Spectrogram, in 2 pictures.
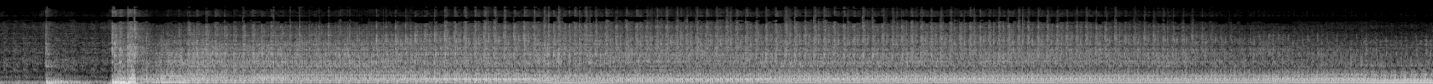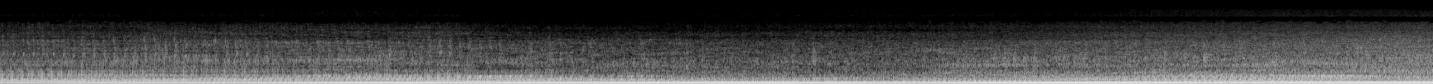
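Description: Straight-piped Ford Mustang engine starting cold: it catches with a sharp, loud flare about a second in, then runs at a loud, steady fast idle that drops to a deeper, heavier tone after about 13 seconds as it settles.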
